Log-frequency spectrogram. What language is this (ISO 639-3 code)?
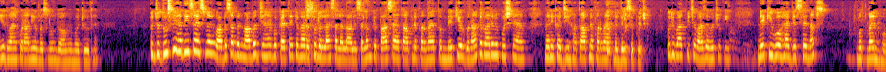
urd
